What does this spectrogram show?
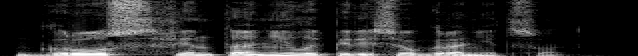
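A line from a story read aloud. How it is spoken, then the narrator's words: Composed, confident voice. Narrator (Russian): Наконец он взял себя в руки и продолжил уверенным голосом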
